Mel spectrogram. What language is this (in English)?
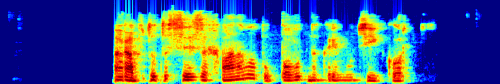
Bulgarian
